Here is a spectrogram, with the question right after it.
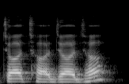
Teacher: जिन वर्णों के उच्चारण में जीवा तालू को स्पर्श करती है उन वर्णों को तालव्य कहते हैं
